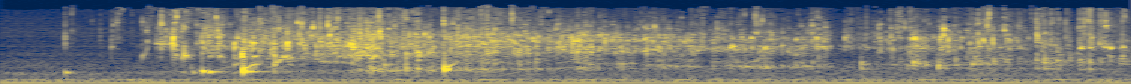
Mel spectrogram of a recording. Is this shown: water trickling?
yes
